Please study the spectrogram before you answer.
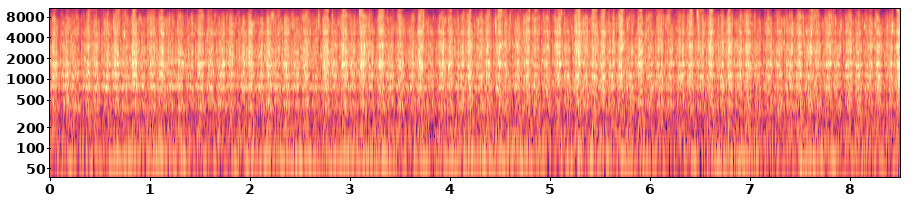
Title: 0718 rough idle but running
